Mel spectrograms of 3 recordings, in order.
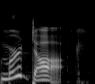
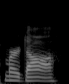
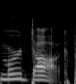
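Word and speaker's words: Murdaugh: I think it's Murdaw. – No, it's Murdoch, but it's spelled Murdaw. Like, that's the weird thing about his name, is it's spelled Alex Murdaw, but it's Alec Murdoch.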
